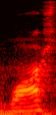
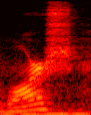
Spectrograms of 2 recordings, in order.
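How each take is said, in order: First: It is said without an added R sound. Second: It is said with an R after the vowel. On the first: "instead of saying wash" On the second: "they will add an R to it right after the A"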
